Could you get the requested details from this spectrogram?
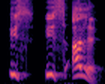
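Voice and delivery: very high, loud urging; generous dove. Acted. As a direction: press him kindly to eat. Dove urges him to eat.

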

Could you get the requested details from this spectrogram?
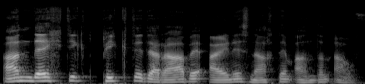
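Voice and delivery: ordinary delivery

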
